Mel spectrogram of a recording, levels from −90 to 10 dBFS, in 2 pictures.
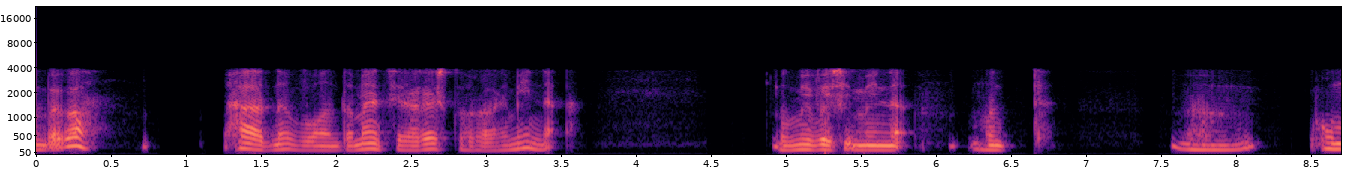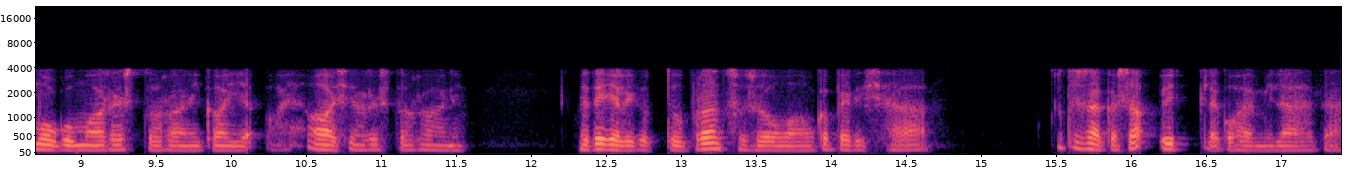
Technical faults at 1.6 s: none

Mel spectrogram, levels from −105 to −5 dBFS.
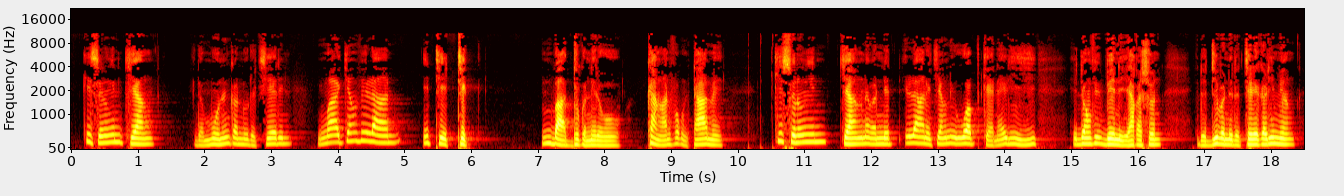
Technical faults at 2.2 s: MP3 compression

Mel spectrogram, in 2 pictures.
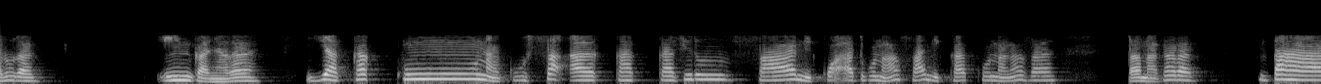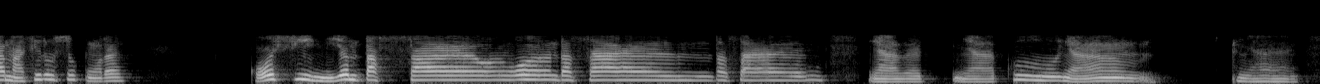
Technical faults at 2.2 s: GSM full-rate codec

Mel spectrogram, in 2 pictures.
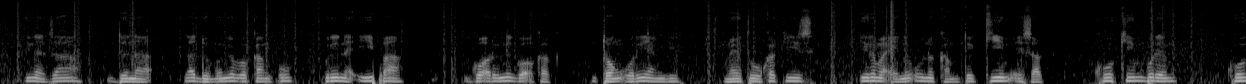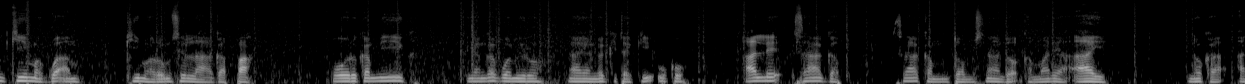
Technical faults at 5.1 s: overdone noise removal

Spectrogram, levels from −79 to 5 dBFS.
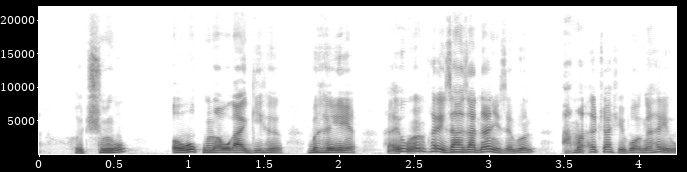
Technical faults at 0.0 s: audio read two samples at a time (double speed)

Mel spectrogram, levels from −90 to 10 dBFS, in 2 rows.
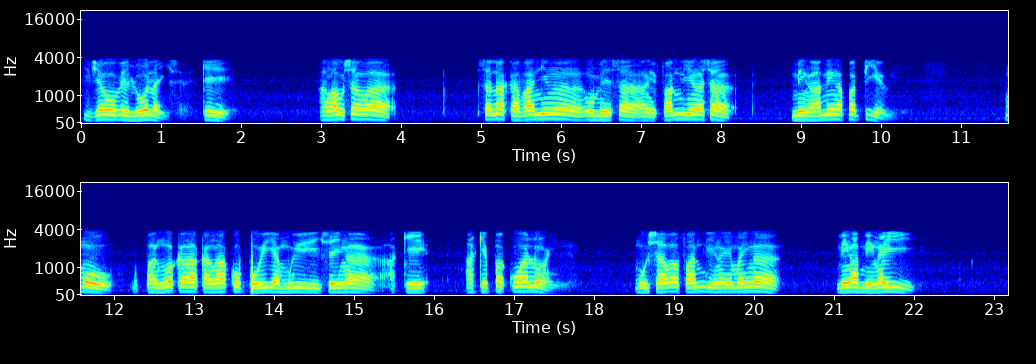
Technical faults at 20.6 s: none

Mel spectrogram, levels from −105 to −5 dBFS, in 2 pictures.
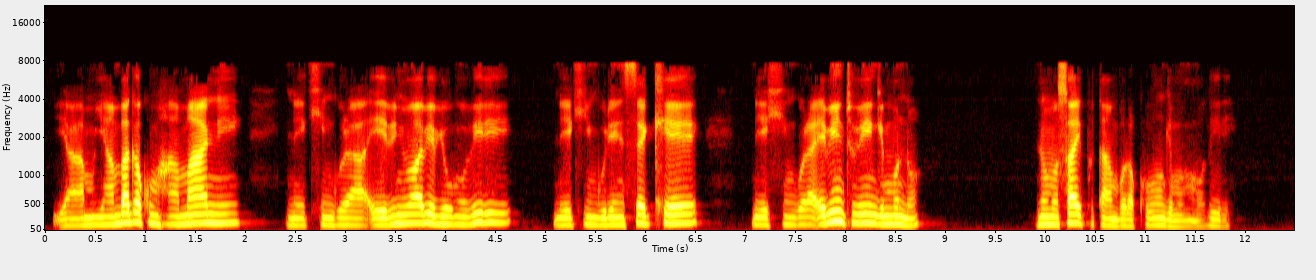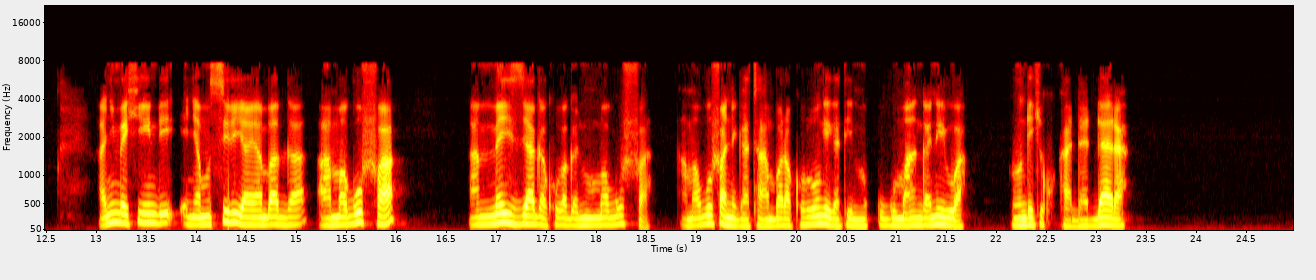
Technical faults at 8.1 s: concealed Bluetooth headset packet loss

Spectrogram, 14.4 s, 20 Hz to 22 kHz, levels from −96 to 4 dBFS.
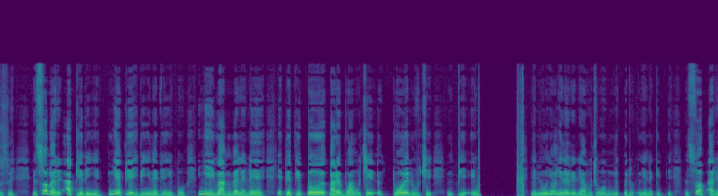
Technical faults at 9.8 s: HE-AAC compression; cable pulled and plugged in

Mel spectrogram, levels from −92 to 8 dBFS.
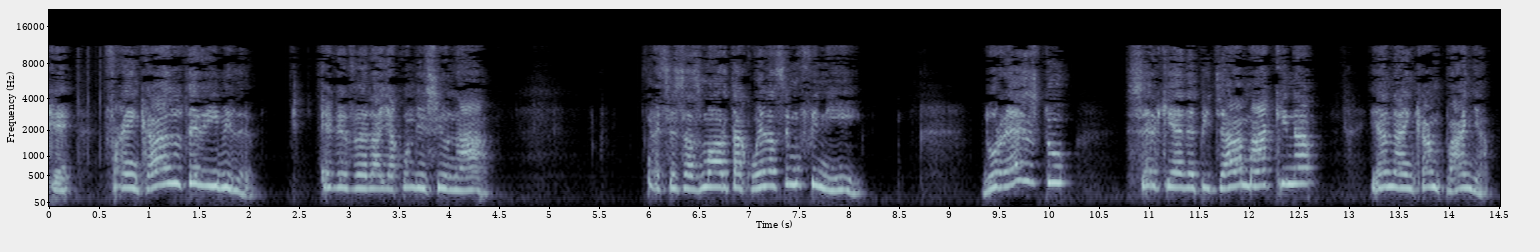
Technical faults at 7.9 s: transcoding between lossy codecs

